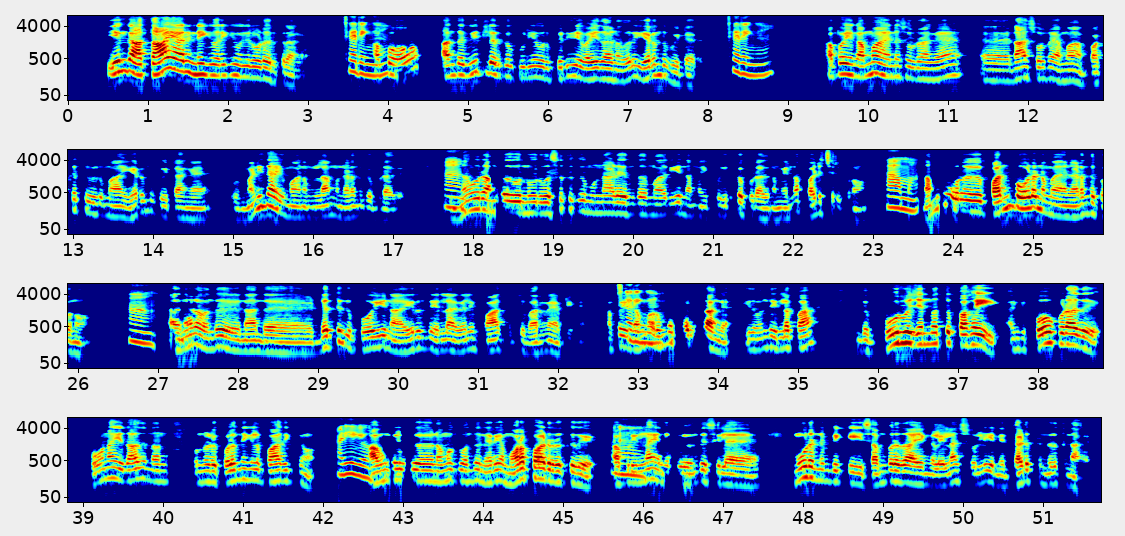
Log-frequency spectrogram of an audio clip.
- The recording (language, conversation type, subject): Tamil, podcast, உங்கள் உள்ளக் குரலை நீங்கள் எப்படி கவனித்துக் கேட்கிறீர்கள்?
- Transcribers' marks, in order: in English: "டெத்துக்கு"; unintelligible speech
